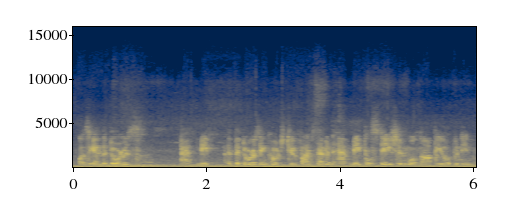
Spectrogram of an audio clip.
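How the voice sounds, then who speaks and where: Man, onboard PA announcer, polite and scripted, echoey and muffled speaker, rumbling train behind. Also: normal speed, distant mic. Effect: over a train's PA system. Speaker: customer service ambassador. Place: commuter train carriage. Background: loud rumbling train noise.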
